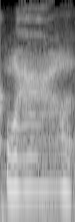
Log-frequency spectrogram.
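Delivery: low, soft mock roar; a small growly lion sound for the child. Shown as a demonstration. Mom roaring softly for toddler's lion. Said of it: "What is it?".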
